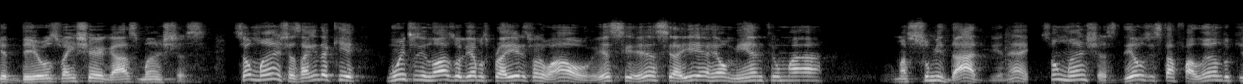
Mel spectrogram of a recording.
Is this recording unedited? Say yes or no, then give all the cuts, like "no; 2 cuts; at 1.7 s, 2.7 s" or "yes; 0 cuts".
no; 2 cuts; at 2.2 s, 10.2 s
